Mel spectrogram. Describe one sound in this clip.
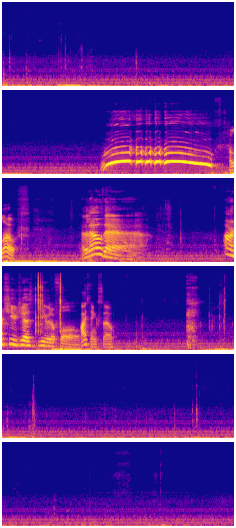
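Small plastic pieces click and tap on a table.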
